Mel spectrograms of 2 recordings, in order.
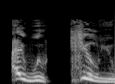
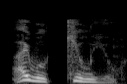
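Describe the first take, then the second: First: I will kill you yelled much higher and louder, hitting kill; the threat bursts into a scream; furious shout. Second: I will kill you held tight, a touch higher, falling on you; menacing hiss. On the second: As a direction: threat kept in check, not yet shouted. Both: A narrator's reading. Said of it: "he hissed".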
